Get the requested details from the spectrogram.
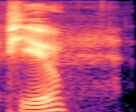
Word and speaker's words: Pugh: Pugh? – I would say Pugh.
